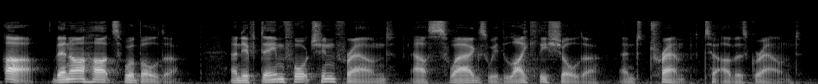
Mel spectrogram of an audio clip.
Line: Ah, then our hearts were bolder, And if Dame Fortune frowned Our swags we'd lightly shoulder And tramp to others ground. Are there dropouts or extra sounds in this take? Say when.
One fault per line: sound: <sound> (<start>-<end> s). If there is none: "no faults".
no faults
